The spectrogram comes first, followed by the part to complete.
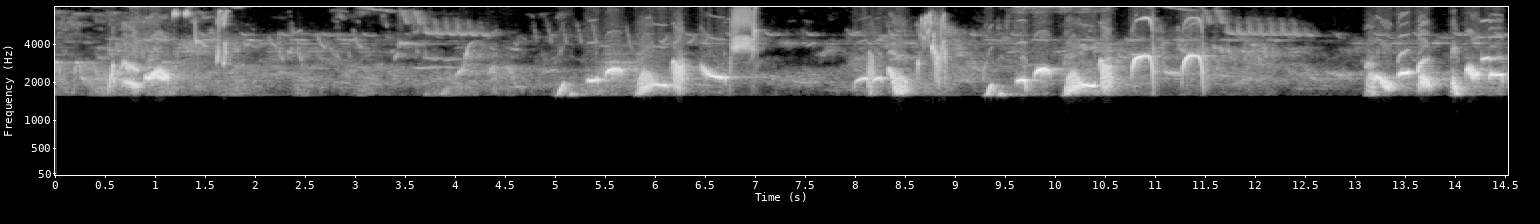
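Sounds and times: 
Eurasian blackbird warbled song: 0.0s - 14.5s.

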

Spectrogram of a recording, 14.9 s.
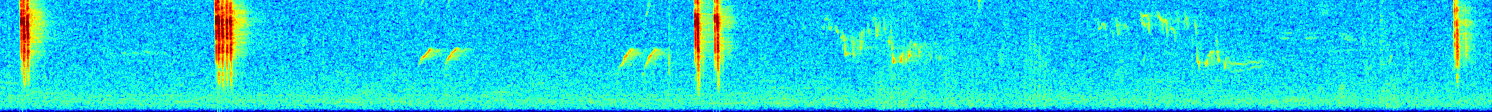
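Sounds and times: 
Eurasian wren trilling song: 0.2s - 0.5s, 2.2s - 2.5s, 7.0s - 7.3s, 14.5s - 14.8s.

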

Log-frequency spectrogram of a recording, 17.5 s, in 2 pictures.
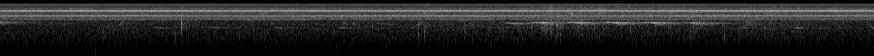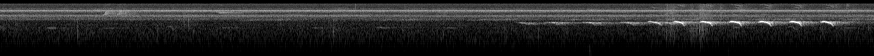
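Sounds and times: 
bird down-slurred chirps: 14.2s - 17.3s.

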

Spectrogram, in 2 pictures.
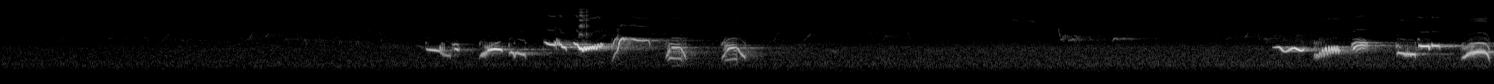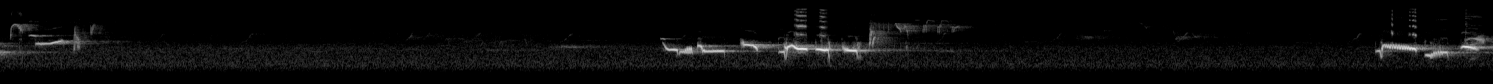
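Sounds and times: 
common blackbird singing: 4.2s - 7.7s, 12.7s - 16.0s, 21.6s - 24.6s, 28.7s - 29.8s.

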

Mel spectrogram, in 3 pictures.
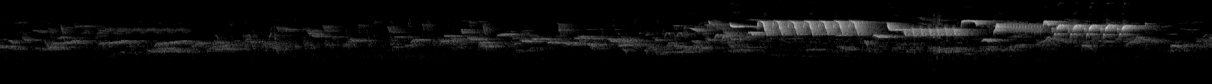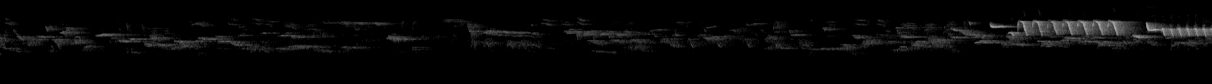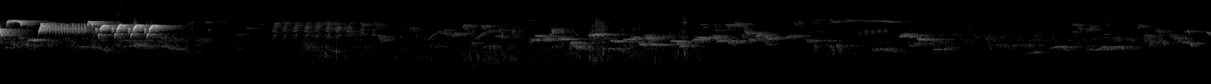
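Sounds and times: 
faint bird chirps: 0.0s - 36.3s
Eurasian wren singing: 3.1s - 13.6s, 14.2s - 36.3s.

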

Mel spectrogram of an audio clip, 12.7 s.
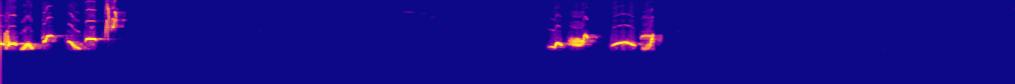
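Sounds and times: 
common blackbird song: 0.0s - 1.7s, 4.0s - 8.7s.

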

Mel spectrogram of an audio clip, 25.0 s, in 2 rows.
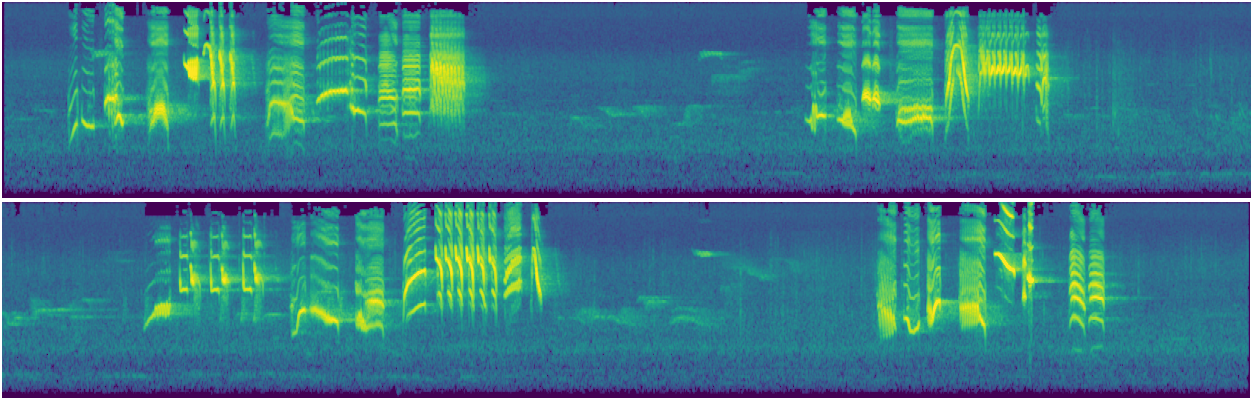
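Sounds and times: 
Common blackbird singing: 0.4s - 4.8s, 5.8s - 10.6s, 12.4s - 19.9s, 21.2s - 23.8s.

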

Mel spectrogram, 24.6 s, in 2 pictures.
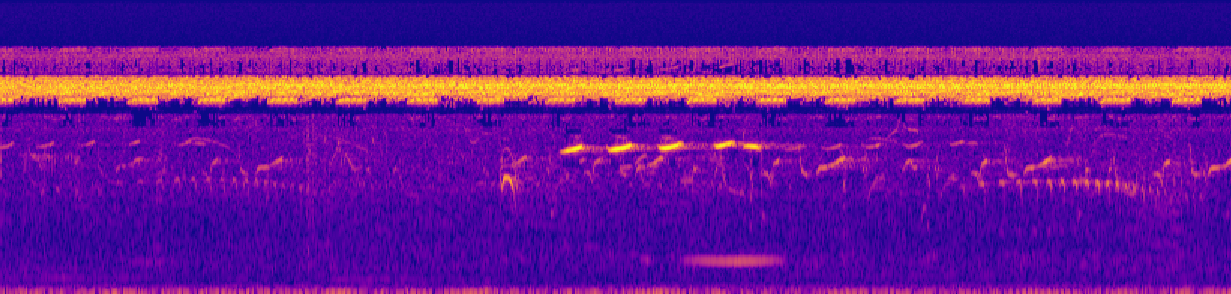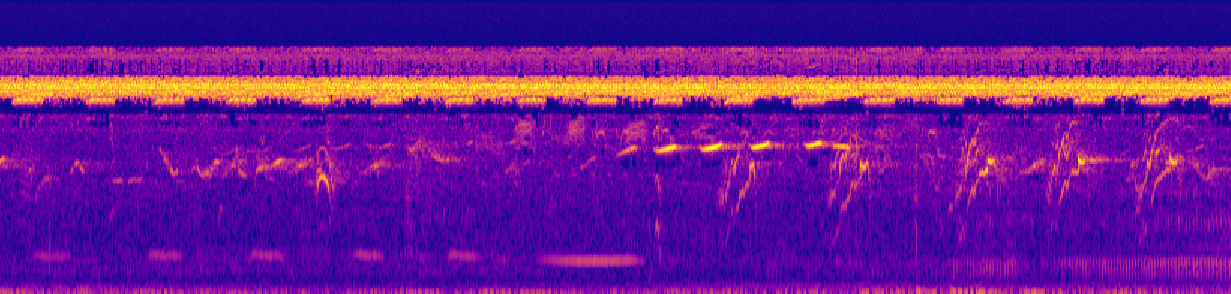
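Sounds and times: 
brief low hum: 0.0s - 24.6s
unbroken shrill insect chorus: 0.0s - 24.6s
bird chirps: 5.6s - 7.7s, 18.5s - 24.6s.

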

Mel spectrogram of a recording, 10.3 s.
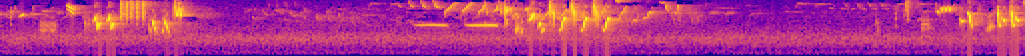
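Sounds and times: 
Common nightingale song: 0.0s - 7.0s, 7.9s - 10.2s.

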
